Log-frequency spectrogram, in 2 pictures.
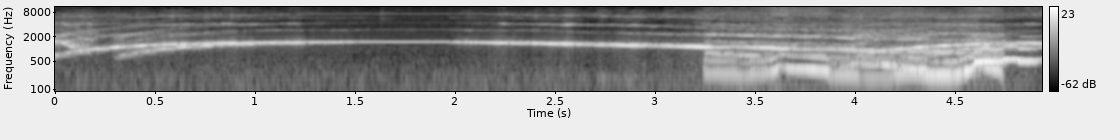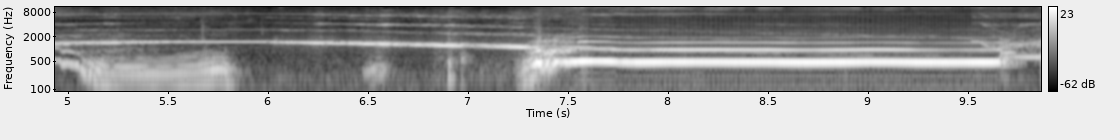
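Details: A dog howls in long, wavering tones in response to a fire truck siren that rises and falls alongside it.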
